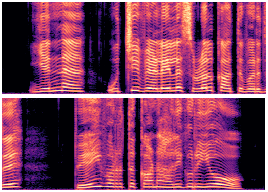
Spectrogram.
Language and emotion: Tamil, fearful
